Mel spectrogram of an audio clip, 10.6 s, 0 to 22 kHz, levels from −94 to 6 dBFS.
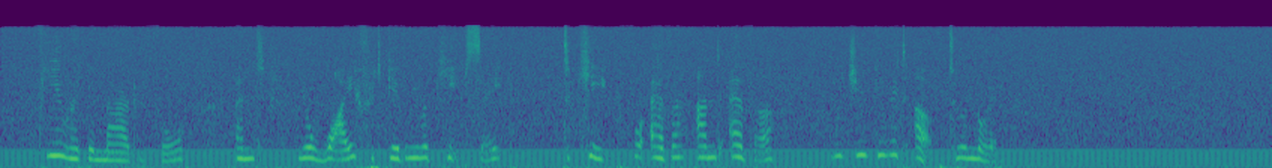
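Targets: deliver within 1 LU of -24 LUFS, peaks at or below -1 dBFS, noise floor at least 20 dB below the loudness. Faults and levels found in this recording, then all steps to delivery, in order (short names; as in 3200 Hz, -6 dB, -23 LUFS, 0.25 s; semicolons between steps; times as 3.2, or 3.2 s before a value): hum 60 Hz; harmonics up to 420 Hz; hum level -42 dBFS; noise floor -41 dBFS; noise floor target -53 dBFS; loudness -32.5 LUFS; peak -12.5 dBFS; loudness target -24.0 LUFS
-> de-hum 60 Hz, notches 7; denoiser 12 dB, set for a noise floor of -41 dBFS; gain +8.5 dB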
